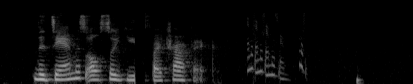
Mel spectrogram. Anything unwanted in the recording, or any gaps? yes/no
yes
